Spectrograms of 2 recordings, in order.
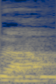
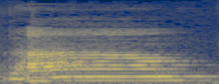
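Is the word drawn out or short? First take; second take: short; drawn out. First: The word is said briefly at normal volume. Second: The word is said loudly and held long. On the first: A distant person would not hear it. The speaker calls it wrong. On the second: A distant person hears it. The speaker calls it right.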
